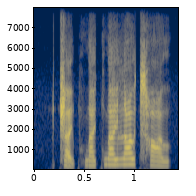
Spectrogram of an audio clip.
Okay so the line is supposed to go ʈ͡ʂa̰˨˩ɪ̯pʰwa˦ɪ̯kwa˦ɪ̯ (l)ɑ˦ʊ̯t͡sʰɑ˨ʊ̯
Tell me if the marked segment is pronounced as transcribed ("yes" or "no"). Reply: yes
